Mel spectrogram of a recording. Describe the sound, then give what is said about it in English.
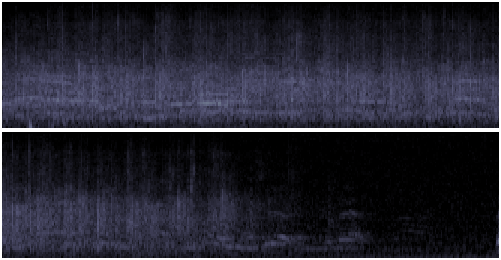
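An audience claps their hands in a loud, dense, sustained burst of applause that gradually thins out and fades after about six seconds, leaving faint voices behind. “Oh, clap your hands all over the building.”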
